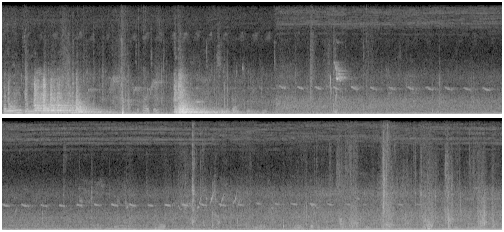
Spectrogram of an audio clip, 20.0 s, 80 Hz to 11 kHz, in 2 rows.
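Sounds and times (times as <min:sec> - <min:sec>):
low outdoor rumble: 0:00.0 - 0:20.0.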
